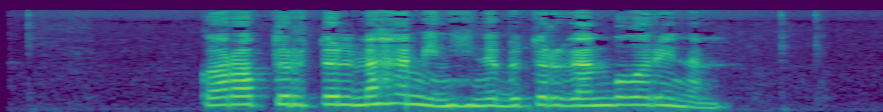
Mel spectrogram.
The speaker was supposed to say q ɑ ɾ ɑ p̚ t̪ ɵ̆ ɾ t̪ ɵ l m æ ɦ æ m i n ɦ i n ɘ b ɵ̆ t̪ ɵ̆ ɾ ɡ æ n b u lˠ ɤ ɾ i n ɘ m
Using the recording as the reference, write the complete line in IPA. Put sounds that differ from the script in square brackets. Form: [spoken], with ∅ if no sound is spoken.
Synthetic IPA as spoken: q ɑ ɾ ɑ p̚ t̪ ɵ̆ ɾ t̪ ɵ l m æ ɦ æ m i n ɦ i n ɘ b ɵ̆ t̪ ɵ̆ ɾ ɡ æ n b u lˠ ɤ ɾ i n ɘ m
